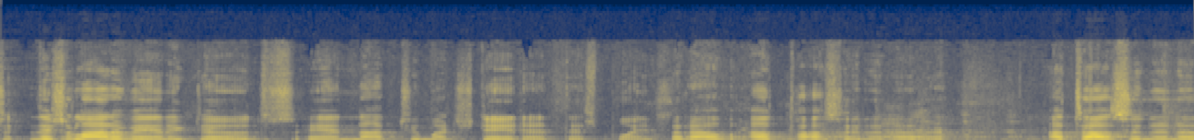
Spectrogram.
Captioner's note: laughter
